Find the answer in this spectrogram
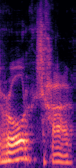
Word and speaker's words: Rorschach: A pronúncia bem não é essa, né? É Rorschach, mas não é bem assim também. Que é alemão, acho que é.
